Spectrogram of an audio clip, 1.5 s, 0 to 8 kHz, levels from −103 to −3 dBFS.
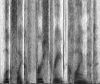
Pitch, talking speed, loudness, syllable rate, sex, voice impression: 185 Hz, 240 wpm, -20 LUFS, 5.8 syllables/s, female, very feminine, very adult-like, slightly middle-aged, thin, slightly relaxed, slightly weak, slightly dark, hard, clear, fluent, slightly raspy, cool, very intellectual, slightly refreshing, sincere, very calm, slightly friendly, slightly reassuring, elegant, slightly sweet, slightly lively, kind, slightly modest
